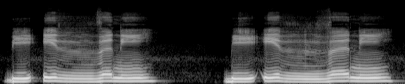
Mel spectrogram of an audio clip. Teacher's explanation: Kesalahan yang seringki terjadi adalah zal sukunnya zal sukunnya memantul.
